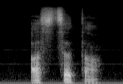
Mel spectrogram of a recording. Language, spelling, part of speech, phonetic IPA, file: Polish, asceta, noun, [asˈt͡sɛta], Pl-asceta.ogg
